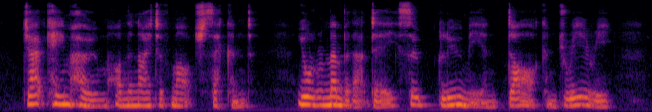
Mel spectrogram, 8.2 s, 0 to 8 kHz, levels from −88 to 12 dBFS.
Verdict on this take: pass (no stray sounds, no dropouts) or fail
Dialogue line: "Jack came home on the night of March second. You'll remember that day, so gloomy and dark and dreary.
pass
